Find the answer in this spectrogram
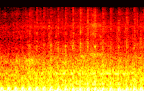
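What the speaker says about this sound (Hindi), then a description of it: "भाई चढ़ जा चढ़ गई बाइक मेरी" Bike engine labouring up a steep, broken mountain road near Mussoorie, a loud, close, steady throbbing drone with a pulsing low beat and no talk over it.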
